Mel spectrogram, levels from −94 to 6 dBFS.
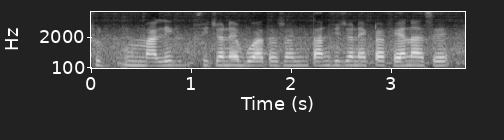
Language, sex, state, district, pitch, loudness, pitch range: Bengali, female, Assam, Hailakandi, 215 Hz, -16 LUFS, 215-220 Hz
